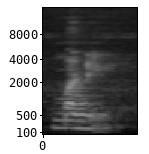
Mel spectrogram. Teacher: it's money with the retroflex na, money. And then quarter past, ekal.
